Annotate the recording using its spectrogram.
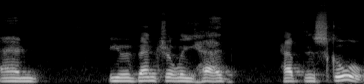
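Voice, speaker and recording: In a monotone, flat intonation, a man speaks with a dark, mellow tone at a fairly high pitch. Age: 90s. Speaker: medical school founder and former professor. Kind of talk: interview reminiscence. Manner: halting, with false starts.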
